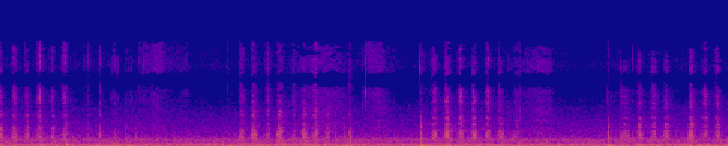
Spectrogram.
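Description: Coin scraping the scratch-off coating of a paper lottery ticket, in quick runs of short strokes with brief pauses between them.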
